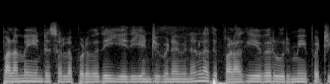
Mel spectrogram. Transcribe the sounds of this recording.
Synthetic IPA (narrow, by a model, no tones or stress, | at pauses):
pɐlɐmɐɪɛndrɯsɔlːɐpːɐɽɯʋɐðɯɛðɯɛndrɯʋɪɳɐʋɪnaːlɐðɯpɐɭɐɣɯjɛʋɐɾʊɾɪmɐjɐpːɐʈri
